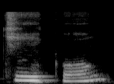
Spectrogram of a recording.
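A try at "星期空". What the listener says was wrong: Kongnya datar lagi. Balik lagi ke datar.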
